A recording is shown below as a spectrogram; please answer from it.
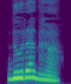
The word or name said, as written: ತುರಕ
